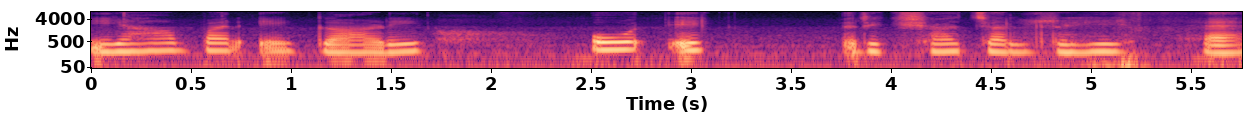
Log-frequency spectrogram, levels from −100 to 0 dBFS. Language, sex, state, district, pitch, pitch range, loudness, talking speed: Hindi, female, Bihar, Patna, 210 Hz, 190-220 Hz, -19 LUFS, 115 wpm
